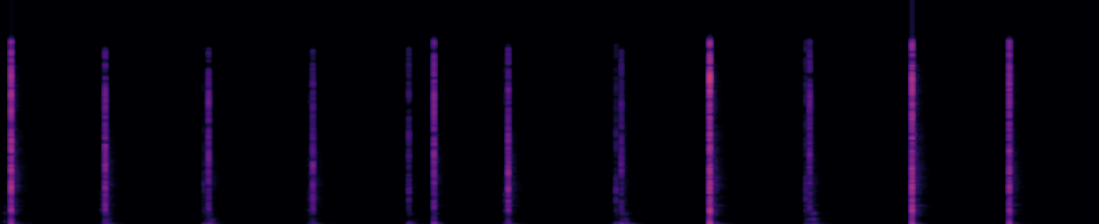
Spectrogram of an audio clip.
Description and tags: Variations of a fuse box switch.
